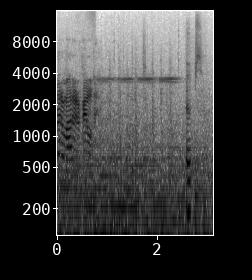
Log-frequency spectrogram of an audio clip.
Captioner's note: alarm beeps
